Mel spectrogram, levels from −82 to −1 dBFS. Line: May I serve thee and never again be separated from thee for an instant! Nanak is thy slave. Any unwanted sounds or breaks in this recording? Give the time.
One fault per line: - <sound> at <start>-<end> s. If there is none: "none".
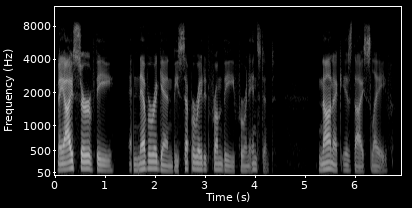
- dropout at 1.5-1.6 s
